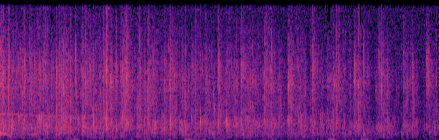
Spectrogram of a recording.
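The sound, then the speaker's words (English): A church audience breaks into sustained, dense applause for the group on the platform, many hands clapping at once in a steady roar that stays loud throughout with slight fluctuations, no clear rhythm. “And I think that this group on the platform here, you need to give them a great round of applause and let them know how much you appreciate it.”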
